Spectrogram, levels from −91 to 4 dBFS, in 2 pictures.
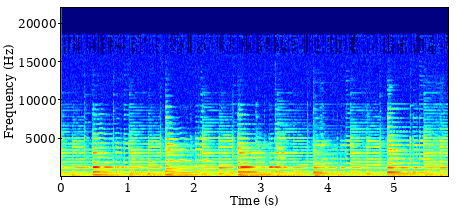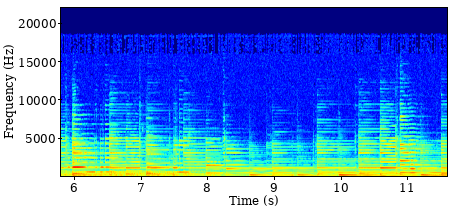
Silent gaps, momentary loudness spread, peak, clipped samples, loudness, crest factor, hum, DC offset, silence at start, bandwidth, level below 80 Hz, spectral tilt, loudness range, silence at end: none; 12 LU; -2 dBFS; under 0.1%; -20 LUFS; 20 dB; none; under 0.1%; 0 s; 18 kHz; -62 dBFS; -5 dB/octave; 7 LU; 0 s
